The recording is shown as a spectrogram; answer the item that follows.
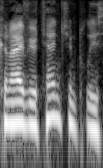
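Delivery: meek, timid voice. Recalling asking a room for attention at the mic; retelling a meek request. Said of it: "I said in a meek voice".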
